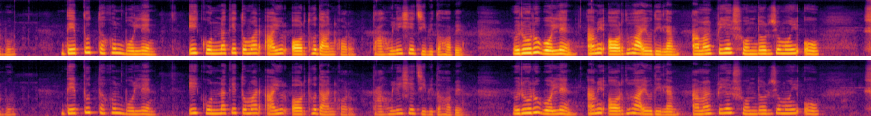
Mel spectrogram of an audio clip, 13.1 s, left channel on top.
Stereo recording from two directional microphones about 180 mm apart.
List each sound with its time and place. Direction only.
0.9 s a woman's voice: 20° left (ahead or behind)
6.7 s a sound: 15° left (ahead or behind)
8.1 s a woman's voice: 20° left (ahead or behind)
